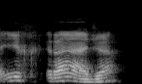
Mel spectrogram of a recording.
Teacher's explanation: dibaca r-nya ee tebal karena sebelum ra itu ada huruf mati sebelumnya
